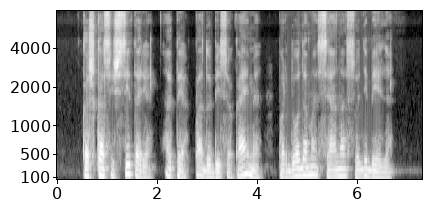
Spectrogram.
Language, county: Lithuanian, Vilnius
